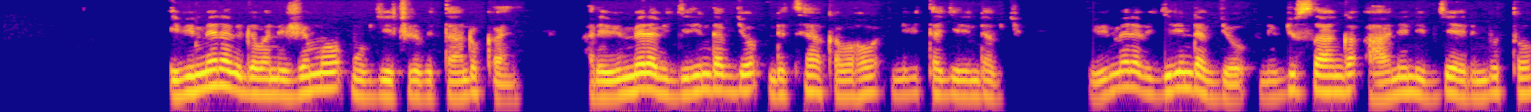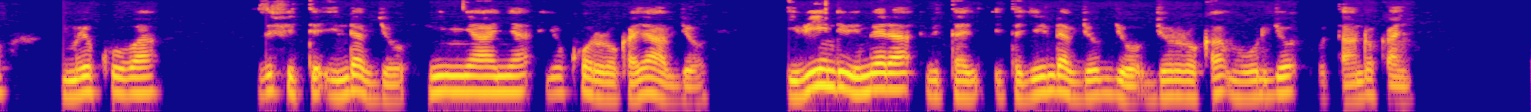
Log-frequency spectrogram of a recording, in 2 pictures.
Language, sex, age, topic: Kinyarwanda, male, 25-35, education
